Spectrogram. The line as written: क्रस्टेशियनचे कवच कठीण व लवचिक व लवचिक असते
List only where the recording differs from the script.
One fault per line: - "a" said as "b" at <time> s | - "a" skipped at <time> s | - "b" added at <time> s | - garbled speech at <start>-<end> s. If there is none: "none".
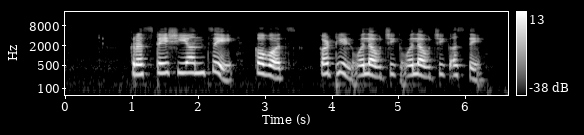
none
